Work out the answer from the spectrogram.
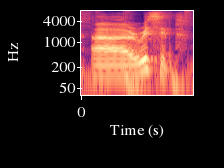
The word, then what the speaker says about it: recipe: me dire comment vous pensez que ça se prononce. Et le premier mot sera... Recipe.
